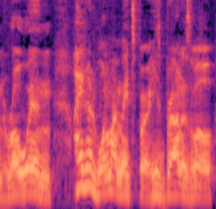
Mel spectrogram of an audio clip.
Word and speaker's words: Rohan: We're like, is his name actually Rowan? like I thought I was saying it wrong my whole life. Dude, all my brown friends would say Rohan. Yeah. Like Rohan, however you want to say the HA.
